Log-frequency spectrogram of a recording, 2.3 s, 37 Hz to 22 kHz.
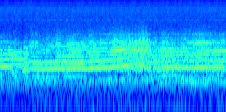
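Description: Formula 3000 race cars at Silverstone in 1997 whine past at a distance, a high, rising and falling engine scream heard faintly but steadily.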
